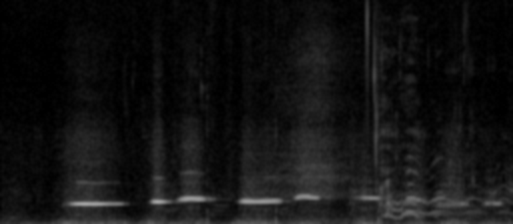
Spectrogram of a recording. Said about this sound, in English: I'm just whistling.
